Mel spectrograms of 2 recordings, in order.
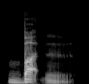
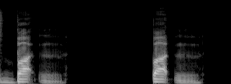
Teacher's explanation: Initially, you would pronounce button with a T, but native speakers would often use the glottal stop here. So it's button, button.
